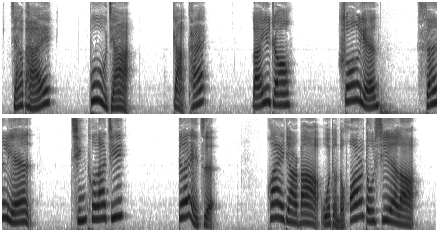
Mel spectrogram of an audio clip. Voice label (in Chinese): 女 棋牌 甜美御姐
